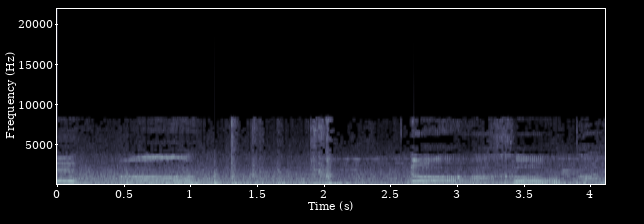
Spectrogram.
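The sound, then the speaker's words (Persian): A heavy truck engine rumbles steadily from inside the cab as the vehicle moves, a constant low drone running under the voices of a radio reporter and the truck driver talking. “آره به جون شما، تا حالا ماشین سنگین سوار نشده بودم من.”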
